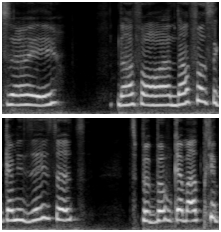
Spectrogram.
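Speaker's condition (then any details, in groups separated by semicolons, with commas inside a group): Friedreich's ataxia; diagnosed at age 15, now age 30, progressive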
